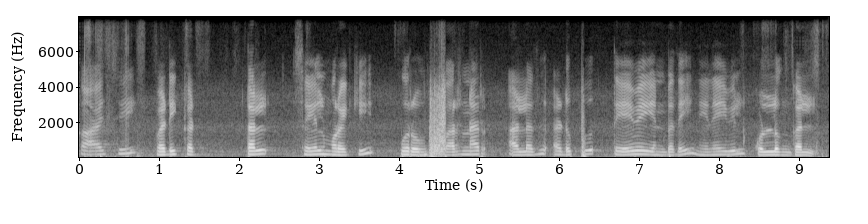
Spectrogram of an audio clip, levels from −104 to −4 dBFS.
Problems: constant background noise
